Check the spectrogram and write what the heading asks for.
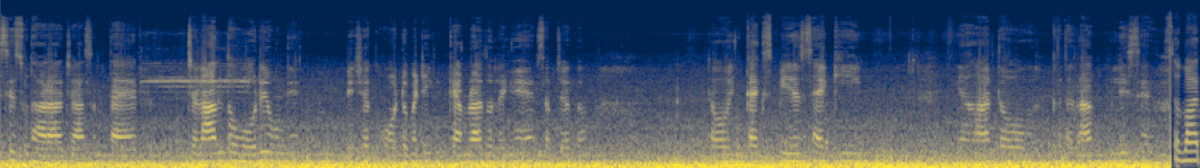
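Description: Steady low rumble of a car's engine and tyres heard from inside the cabin, under talking; it cuts off abruptly just before the end.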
